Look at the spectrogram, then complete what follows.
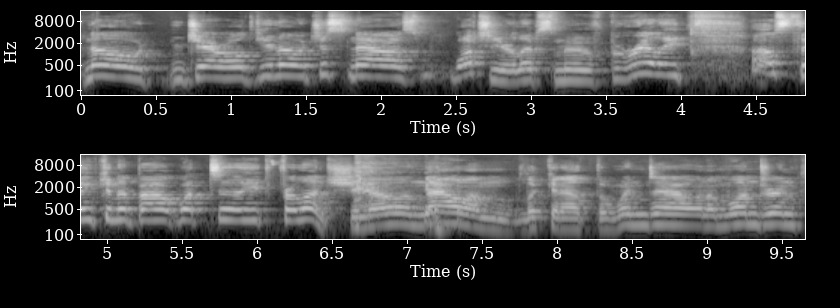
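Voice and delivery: high, spacey droning executive who isn't listening; self-important executive. Retold or imitated. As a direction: play a pompous boss lost in his own thoughts. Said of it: "in this, like, "I'm an executive and my thoughts are important".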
